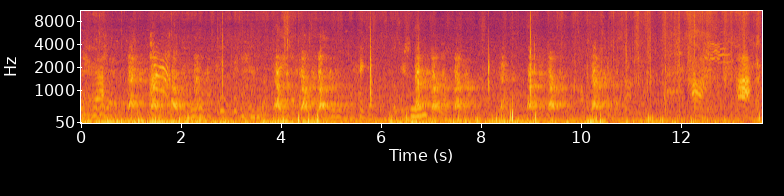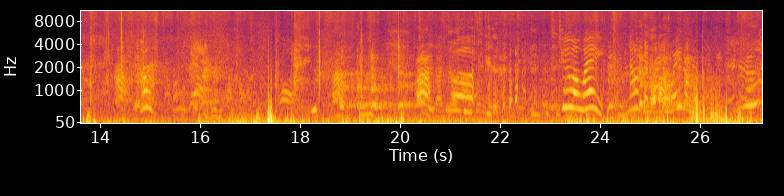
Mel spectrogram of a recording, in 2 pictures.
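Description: Boys shout and yell outdoors during play.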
